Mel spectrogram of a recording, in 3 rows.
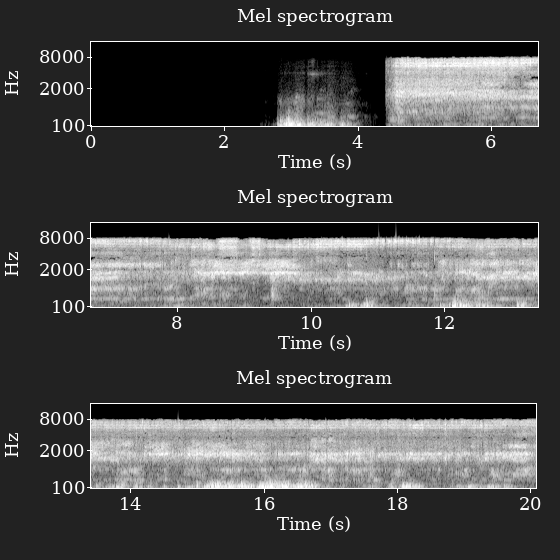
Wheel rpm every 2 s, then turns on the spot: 0, 0, 60, 110, 110, 120, 110, 110, 110, 110.
none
